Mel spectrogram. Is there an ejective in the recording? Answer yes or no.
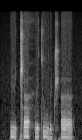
yes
